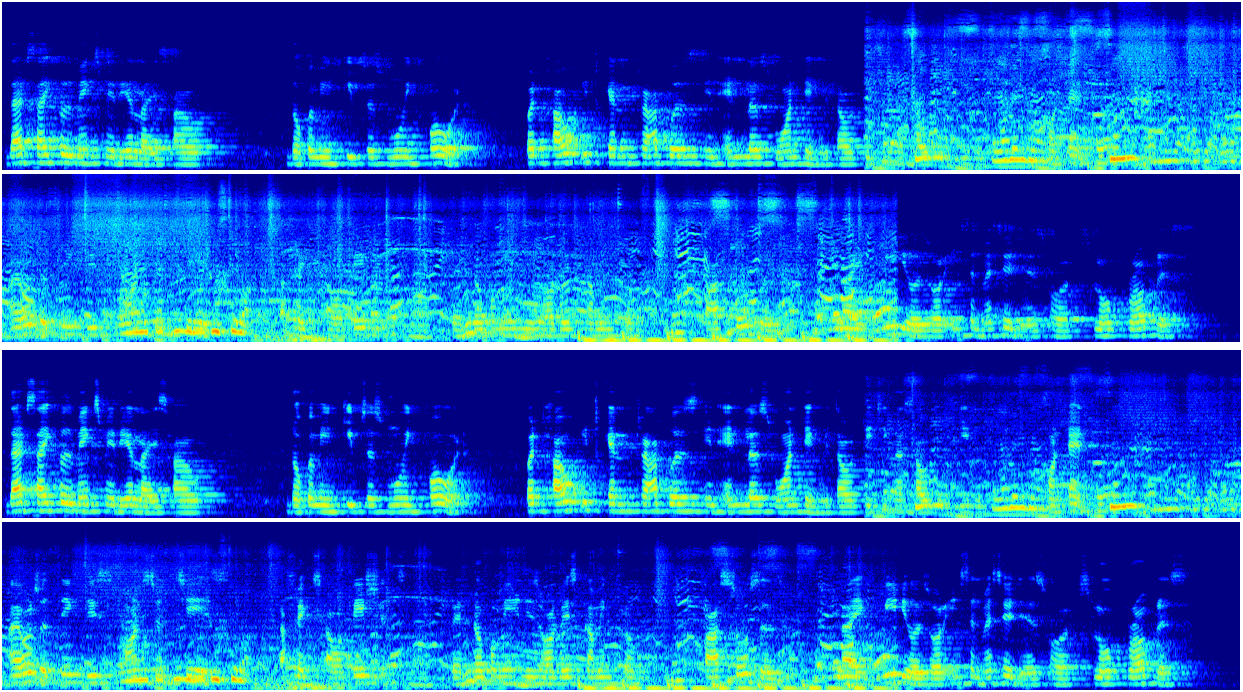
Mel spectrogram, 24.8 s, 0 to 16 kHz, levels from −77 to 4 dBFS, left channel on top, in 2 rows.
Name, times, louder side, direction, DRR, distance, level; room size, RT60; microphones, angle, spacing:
voice 1, 0.0-2.0 2.8-4.6 5.3-9.8 10.4-10.9 12.4-14.7 15.2-16.3 16.9-18.9 19.4-20.2 20.7-24.2, right 2 dB, 70° right, 5 dB, 3.1 m, -31 dB
sound 1, 8.6-21.4, left 2 dB, 50° left, 1.0 m, -29 dB
29.5 x 18.5 x 6.6 m, 0.91 s
head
